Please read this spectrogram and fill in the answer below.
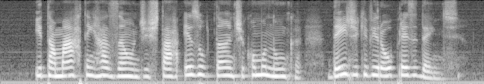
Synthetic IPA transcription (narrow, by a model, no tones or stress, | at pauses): it̪amaɾt̪ẽj̃ɦazɐ̃w̃d͡ʒɪːʃt̪aɾezuwt̪ɐ̃nt͡ʃɪkõmʊnũŋkɐd̪ejʒd͡ʒɪkɪviɾowpɾezid̪ẽnt͡ʃɪ̥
